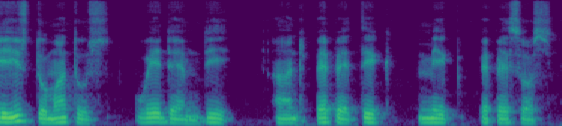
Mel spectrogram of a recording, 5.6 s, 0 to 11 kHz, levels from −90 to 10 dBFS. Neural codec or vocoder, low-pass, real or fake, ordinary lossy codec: vocoder, 22.05 kHz, 80 mel bands, WaveNeXt; none; fake; none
